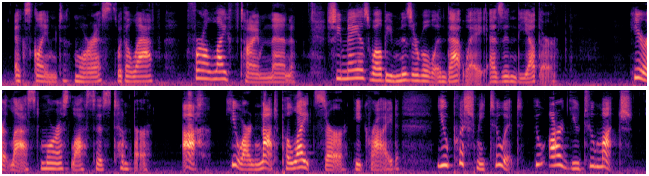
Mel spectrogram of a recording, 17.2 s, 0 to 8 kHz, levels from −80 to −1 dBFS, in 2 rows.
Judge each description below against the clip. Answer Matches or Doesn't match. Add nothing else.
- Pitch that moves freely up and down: Matches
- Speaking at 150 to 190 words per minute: Matches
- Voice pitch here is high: Matches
